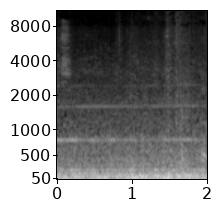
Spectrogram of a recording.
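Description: Double-decker bus in motion, heard from inside the passenger deck: a steady low engine and road rumble with a thin, steady whine running through it.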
